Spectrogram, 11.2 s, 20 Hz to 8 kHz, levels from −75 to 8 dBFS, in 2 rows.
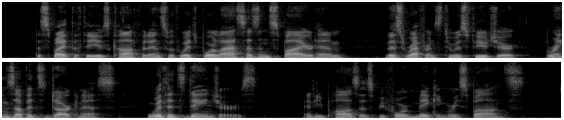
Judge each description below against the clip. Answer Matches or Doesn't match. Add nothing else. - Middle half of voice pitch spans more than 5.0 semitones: Matches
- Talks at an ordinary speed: Matches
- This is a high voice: Doesn't match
